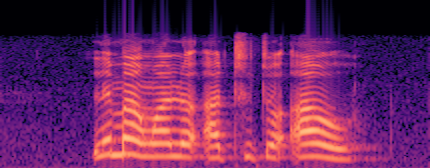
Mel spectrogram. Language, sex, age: Northern Sotho, female, 22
